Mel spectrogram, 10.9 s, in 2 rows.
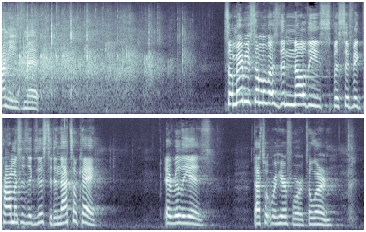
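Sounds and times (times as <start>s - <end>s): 
speech: 0.0s - 0.8s, 3.4s - 7.0s, 7.9s - 8.6s, 9.2s - 10.8s
audience clapping: 0.0s - 3.1s.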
